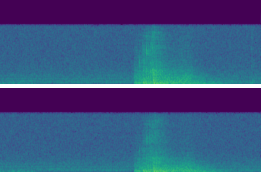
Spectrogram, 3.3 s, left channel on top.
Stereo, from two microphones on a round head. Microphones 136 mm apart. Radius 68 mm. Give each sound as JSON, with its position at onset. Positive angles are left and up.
{"t": 1.7, "sound": "footsteps", "side_deg": 35, "distance_m": 3.5}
